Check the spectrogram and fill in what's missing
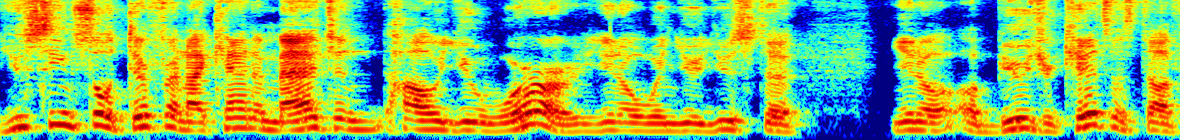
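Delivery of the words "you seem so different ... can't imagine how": ordinary delivery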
